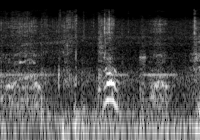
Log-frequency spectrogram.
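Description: Electric RC rock crawler (Losi Night Crawler) running slowly as it climbs log rounds, its motor and gears quiet under light clicks and knocks of the tyres on the wood. A child's short vocal sound comes about halfway through.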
